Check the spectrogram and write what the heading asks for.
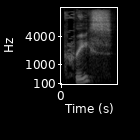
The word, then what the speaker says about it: Cris: I think it's pronounced Crease, like C-R-I-S.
